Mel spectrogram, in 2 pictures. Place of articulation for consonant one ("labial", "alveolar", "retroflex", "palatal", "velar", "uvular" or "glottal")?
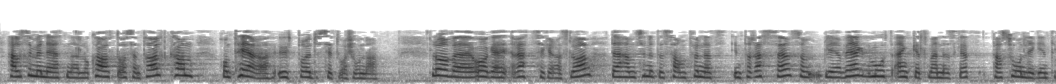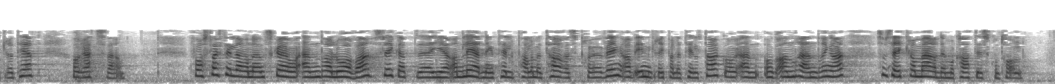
glottal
